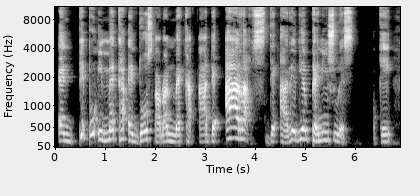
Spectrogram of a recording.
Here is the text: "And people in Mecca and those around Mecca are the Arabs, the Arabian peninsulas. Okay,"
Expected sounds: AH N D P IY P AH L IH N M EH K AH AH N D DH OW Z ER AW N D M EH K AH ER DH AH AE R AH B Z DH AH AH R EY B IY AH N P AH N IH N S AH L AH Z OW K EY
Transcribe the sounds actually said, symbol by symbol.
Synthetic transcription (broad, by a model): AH N P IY P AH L IH N M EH K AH AH N D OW S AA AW N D M EH K AH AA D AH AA R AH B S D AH AH R EY B IY AH N P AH N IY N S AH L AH S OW K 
